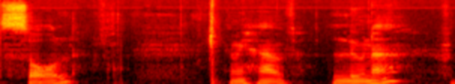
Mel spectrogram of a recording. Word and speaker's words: Sol: Then we have Mother Earth, the sun, or here it's pronounced Sol.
